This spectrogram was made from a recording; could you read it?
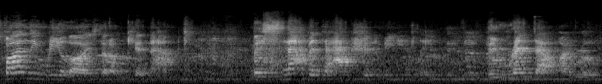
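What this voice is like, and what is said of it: Exaggerated New York Jewish accent. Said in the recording (French): “son accent, c'est extraordinaire, l'accent juif new-yorkais qu'il accentue, évidemment, il en rajoute”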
